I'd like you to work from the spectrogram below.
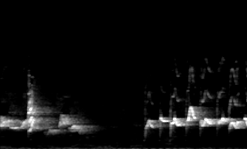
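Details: Ultramarine grosbeak giving a short descending warble, a brief pause, then a rapid string of sharp, bright chipping notes at an even pitch.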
